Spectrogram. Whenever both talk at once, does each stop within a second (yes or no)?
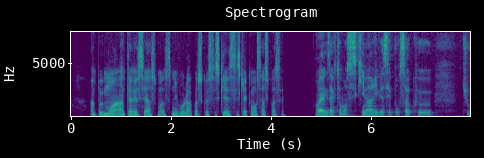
yes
